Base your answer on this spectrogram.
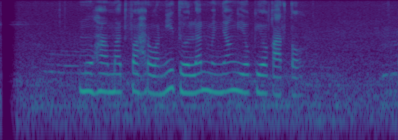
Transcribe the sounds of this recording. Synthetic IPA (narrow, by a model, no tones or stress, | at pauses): muɦamat̪fahɾɔnid̪̥a̤lanməɲaŋjɔkjɔkart̪ɔ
